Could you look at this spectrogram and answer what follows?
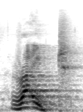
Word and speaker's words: write: এখন দেখেন রাইট শব্দটার বানান কিন্তু এই পর্যন্তই হয়ে গেছে, RITE, রাইট। তাহলে ডব্লিউ কোথায় গেল? ডব্লিউ আছে কিন্তু ডব্লিউর উচ্চারণ হয়নি।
